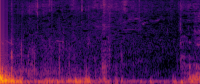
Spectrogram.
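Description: Footsteps on dry, pebbly tilled soil: a few soft steps in the first second, then a pause, with faint scuffs near the end.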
